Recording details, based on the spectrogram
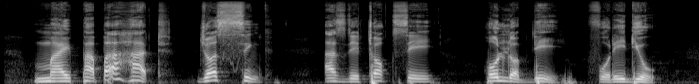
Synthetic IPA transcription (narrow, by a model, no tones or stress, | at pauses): majpapahat | d͡ʒɔstsĩŋk | as̬detʰɔk̚se | holdɔvdefɔɾedio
